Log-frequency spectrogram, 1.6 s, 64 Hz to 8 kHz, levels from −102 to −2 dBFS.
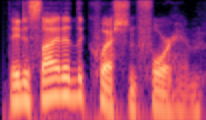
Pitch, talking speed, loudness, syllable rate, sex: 115 Hz, 230 wpm, -17 LUFS, 6.4 syllables/s, male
